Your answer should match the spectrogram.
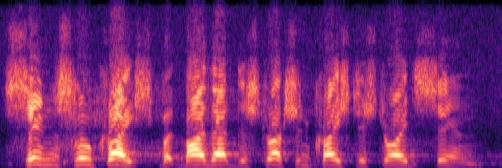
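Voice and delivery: ordinary talk, nothing marked

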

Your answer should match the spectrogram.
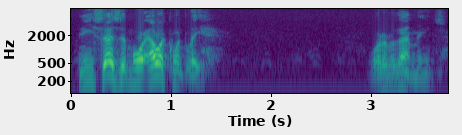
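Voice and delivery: ordinary talk

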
